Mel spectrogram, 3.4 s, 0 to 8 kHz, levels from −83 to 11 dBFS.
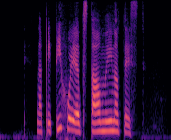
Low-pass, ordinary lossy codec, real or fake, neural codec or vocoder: none; none; fake; codec, 16 kHz, 0.5 kbps, X-Codec, HuBERT features, trained on general audio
